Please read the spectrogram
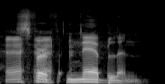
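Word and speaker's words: Svirfneblin: So, I mean, and I'll just say that, like, Sverf Nerblin, is that how you say it? Every time you grimace, every time I say the damn word, say it for me. – Sverf Neblin. – Sverf Neblin? – Yeah.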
